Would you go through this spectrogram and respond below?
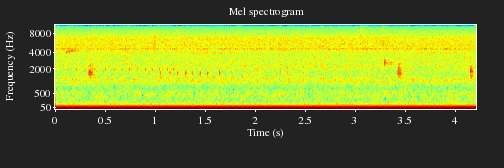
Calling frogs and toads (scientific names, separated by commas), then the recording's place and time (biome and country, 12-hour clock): Boana leptolineata, Boana bischoffi, Sphaenorhynchus surdus
Atlantic Forest, Brazil, 12:00am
